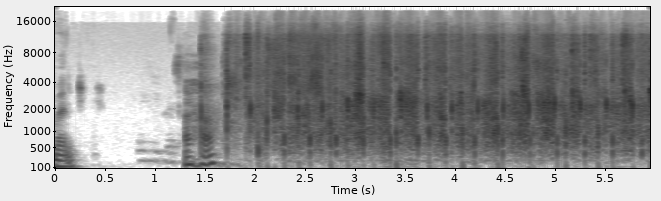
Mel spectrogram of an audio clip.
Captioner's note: applause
